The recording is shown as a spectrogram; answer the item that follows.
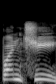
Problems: background sounds at intervals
